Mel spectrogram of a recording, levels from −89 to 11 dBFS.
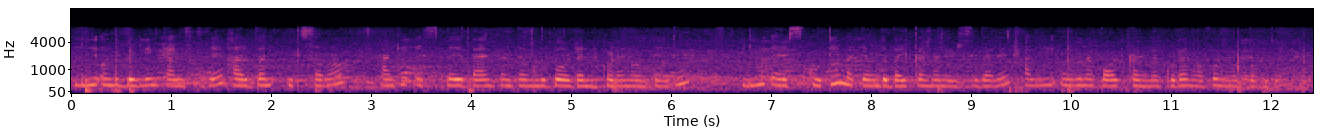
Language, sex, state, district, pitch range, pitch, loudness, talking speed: Kannada, female, Karnataka, Raichur, 225-250 Hz, 240 Hz, -24 LUFS, 155 wpm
